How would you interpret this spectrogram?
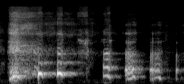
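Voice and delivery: high, loud burst of laughter; hearty laugh. Real, not acted. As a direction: crack up at your own story. Laughing at her own story.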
